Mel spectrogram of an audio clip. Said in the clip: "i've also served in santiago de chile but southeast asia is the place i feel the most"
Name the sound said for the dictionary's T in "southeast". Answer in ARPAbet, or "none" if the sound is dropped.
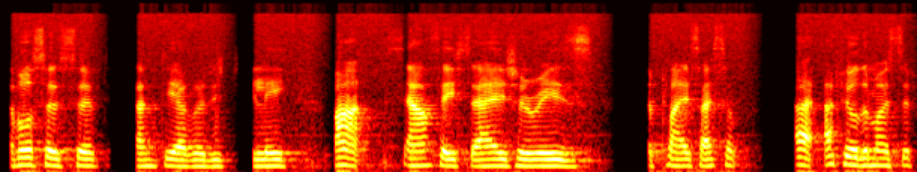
T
